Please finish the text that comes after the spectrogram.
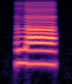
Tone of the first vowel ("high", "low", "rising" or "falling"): high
